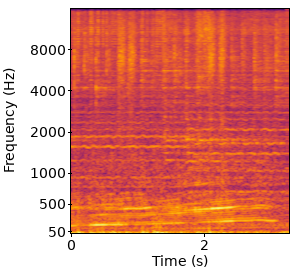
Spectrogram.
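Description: A Ford Bronco Raptor's engine revs loudly with its exhaust in Baja mode, a deep throaty rumble rising and falling in pitch through repeated close-up revs.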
